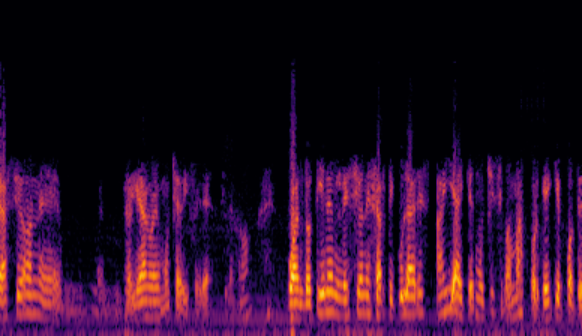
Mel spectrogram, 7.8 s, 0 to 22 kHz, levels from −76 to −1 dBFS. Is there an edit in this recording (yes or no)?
yes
